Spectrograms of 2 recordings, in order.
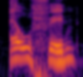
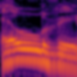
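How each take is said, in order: First: The middle consonant is an F sound. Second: The middle consonant is a V sound. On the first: The speaker calls it wrong. "It's not Elfyn" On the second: The speaker calls it right. "The single F is pronounced like a V"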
